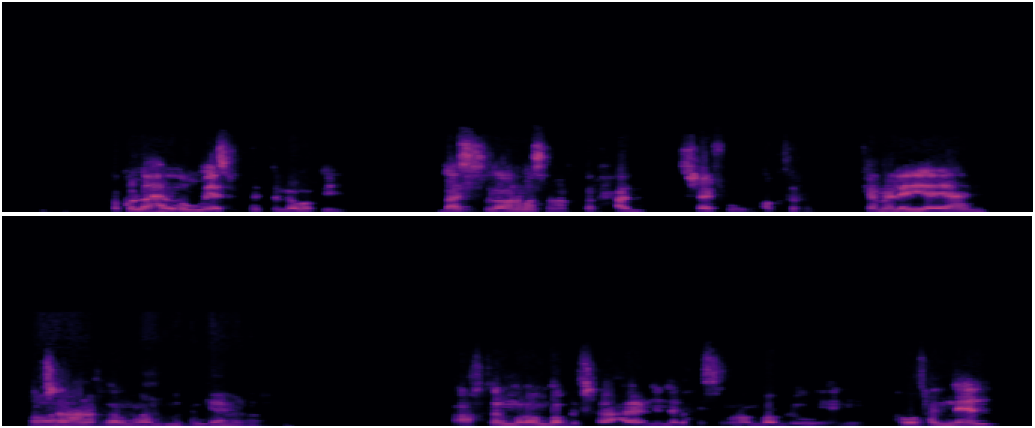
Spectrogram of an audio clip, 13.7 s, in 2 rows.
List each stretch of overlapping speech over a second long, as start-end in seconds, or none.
7.1-8.3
